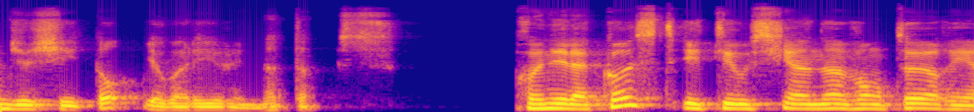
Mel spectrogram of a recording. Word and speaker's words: Lacoste: salem acheter au japon on a tendance à prononcer lacoste et mais comme il n'ya pas d'accent aigu sur le final on doit dire lacoste dit cela ni romney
